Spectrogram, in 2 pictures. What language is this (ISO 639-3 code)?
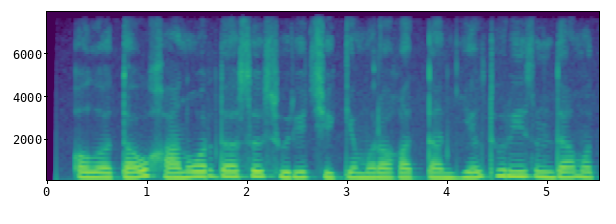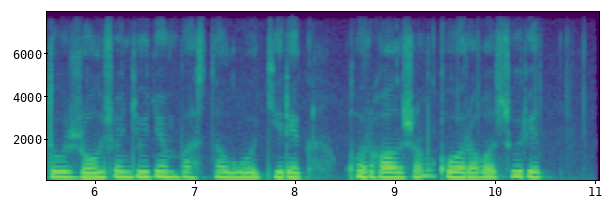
kaz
